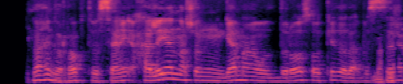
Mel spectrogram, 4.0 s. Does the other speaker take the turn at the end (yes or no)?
no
